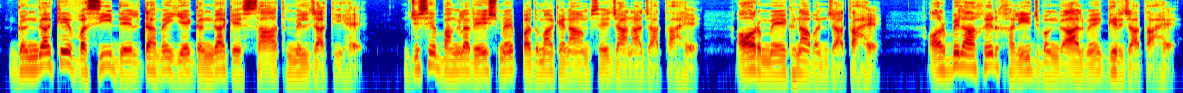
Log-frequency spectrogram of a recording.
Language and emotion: Urdu, neutral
